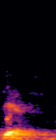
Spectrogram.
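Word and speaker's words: debt: There's no such thing as a silent letter, except when you get the letter like det, D-E-B-T, and maybe at one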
